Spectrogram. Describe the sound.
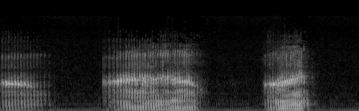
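A voice imitates the grunting snore of a 'true grunter' snoring man: three loud, throaty rumbling bursts, the middle one longest, each ending abruptly in a brief silence before the next.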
